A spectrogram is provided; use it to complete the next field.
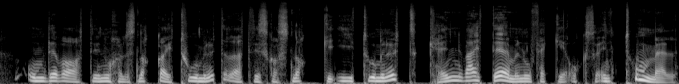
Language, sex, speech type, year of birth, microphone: Norwegian, male, spontaneous, 1970, Sennheiser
